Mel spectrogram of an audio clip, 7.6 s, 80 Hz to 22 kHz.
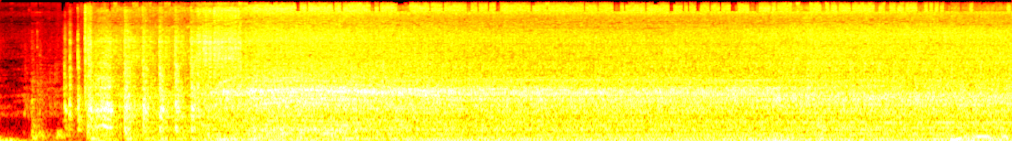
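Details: Honda power steering pump with a suspected air-sucking noise, after a fix needing only a 10mm wrench and before topping off with Honda fluid: quick crank into a steady idle with a smooth even hiss, no groan or whine. Normal power steering pump.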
